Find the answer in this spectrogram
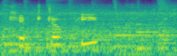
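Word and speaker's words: Kiptopeke: Um, we're going to Kipto Peak, is how you say it.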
